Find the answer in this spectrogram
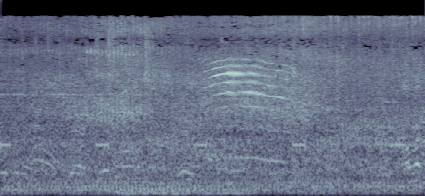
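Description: Roadside traffic noise with motorcycle engines passing close, faint voices, and one short high-pitched call that rises and falls about two seconds in.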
